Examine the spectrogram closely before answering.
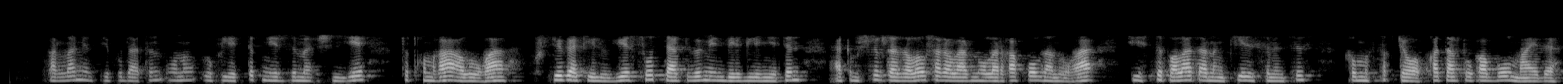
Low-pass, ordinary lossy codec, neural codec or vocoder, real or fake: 7.2 kHz; AAC, 16 kbps; none; real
